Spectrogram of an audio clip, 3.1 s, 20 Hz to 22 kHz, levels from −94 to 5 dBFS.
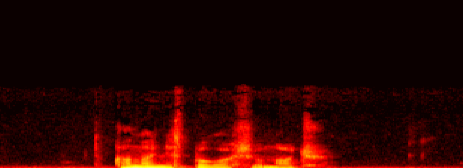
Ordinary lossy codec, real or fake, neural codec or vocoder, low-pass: AAC, 64 kbps; fake; codec, 24 kHz, 0.9 kbps, WavTokenizer, medium speech release version 2; 10.8 kHz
